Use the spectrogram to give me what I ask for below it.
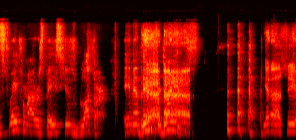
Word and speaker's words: Blóthar: the bangor and straight from outer space his blotter amen yeah see it's actually pronounced blow thar i don't know why we just put the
